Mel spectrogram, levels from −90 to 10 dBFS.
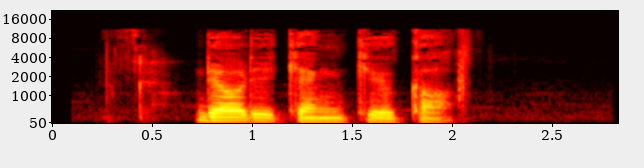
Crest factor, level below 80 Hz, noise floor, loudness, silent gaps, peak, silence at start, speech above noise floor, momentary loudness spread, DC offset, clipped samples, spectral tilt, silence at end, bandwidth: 18 dB; -58 dBFS; -65 dBFS; -17 LUFS; none; 0 dBFS; 0.7 s; 50 dB; 14 LU; under 0.1%; under 0.1%; -6 dB/octave; 0.75 s; 11.5 kHz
